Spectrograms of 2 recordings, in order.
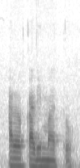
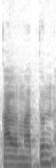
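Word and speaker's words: كلمة: Yang paling fasih bacanya alkalimatu. Waajuzu fiha fathul kaf. Boleh juga kafnya di fathah wa kasruha dan kafnya di kasrah. Maa sukunil lam fihima. Kemudian lamnya disukunkan. Jadi bacanya kalmatun atau kilmatun. Dan ini dialeknya bani tamim ya. Bani tamim dialeknya seperti itu. Kalau hijaz yang lebih fasih lamnya dikasrahkan.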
